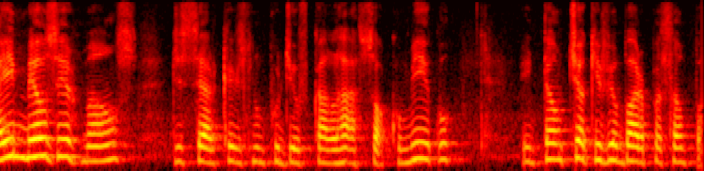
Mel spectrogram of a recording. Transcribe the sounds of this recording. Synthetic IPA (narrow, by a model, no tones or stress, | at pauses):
aimewziɾmɐ̃w̃s | d͡ʒisɛɾɐ̃kɪelɪznɐ̃w̃pod͡ʒiɐ̃w̃fi̥kaɾlasɔkõmiɡʊ | ẽnt̪ɐ̃w̃t͡ʃĩɲɐkɪvẽbɔɾɐpɾɐsɐ̃w̃pa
